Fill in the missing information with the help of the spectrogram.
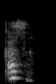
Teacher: El que habla hispanoamericano va a decir casa, así sea casa o caza. Lo va a decir igual. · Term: ceseo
